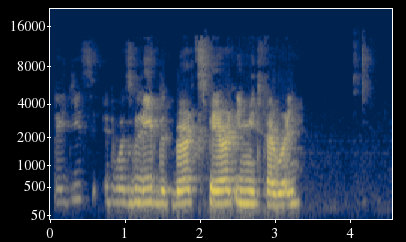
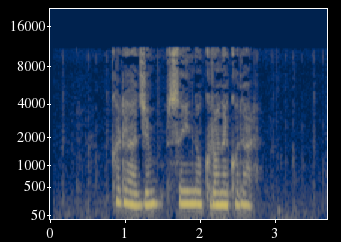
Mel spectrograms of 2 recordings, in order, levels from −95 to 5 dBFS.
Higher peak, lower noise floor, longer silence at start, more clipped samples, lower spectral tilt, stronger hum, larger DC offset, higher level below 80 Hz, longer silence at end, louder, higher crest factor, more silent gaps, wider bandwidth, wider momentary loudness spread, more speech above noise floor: first, -2 dBFS vs -10 dBFS; first, -68 dBFS vs -63 dBFS; second, 0.1 s vs 0.85 s; neither; about the same, -4.5 dB/octave vs -4.5 dB/octave; neither; neither; about the same, -66 dBFS vs -62 dBFS; first, 1.25 s vs 0.95 s; first, -15 LUFS vs -24 LUFS; about the same, 16 dB vs 16 dB; neither; first, 13 kHz vs 11.5 kHz; first, 12 LU vs 8 LU; first, 52 dB vs 39 dB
